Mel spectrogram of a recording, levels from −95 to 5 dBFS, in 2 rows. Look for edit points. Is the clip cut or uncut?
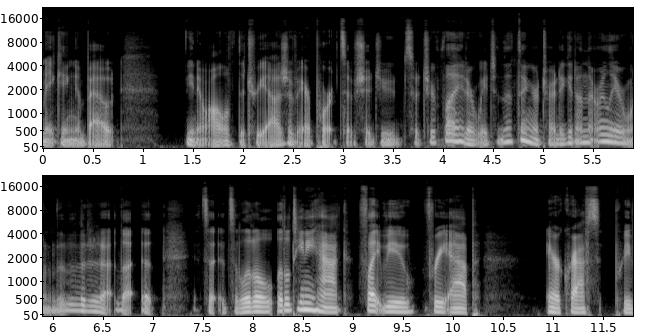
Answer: uncut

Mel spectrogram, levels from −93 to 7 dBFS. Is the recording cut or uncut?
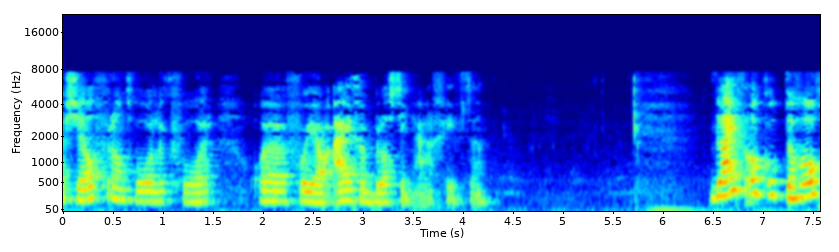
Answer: uncut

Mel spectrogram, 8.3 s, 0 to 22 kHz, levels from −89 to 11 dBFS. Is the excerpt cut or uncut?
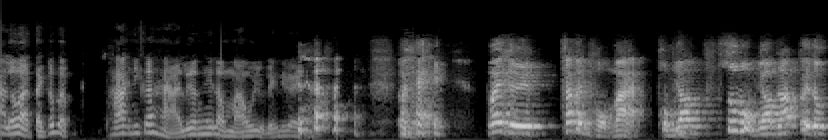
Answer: cut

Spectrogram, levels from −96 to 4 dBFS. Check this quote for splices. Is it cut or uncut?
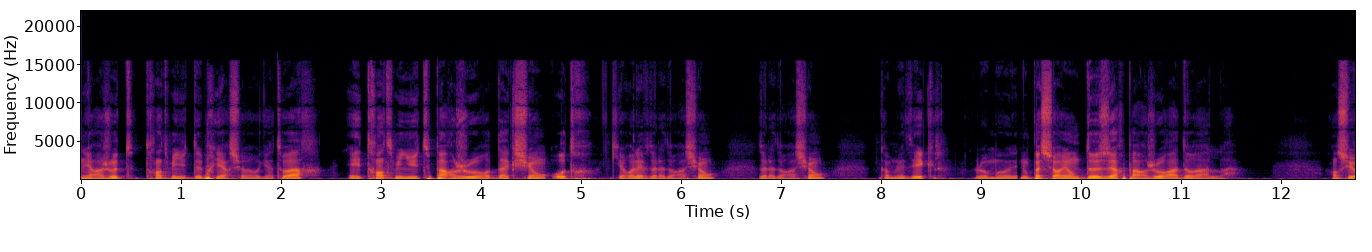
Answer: cut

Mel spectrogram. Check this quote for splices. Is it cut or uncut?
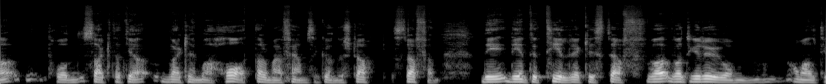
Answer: uncut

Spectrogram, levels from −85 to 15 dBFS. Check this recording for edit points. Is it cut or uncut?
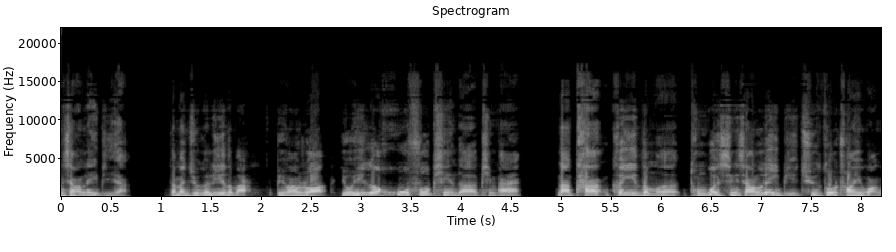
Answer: uncut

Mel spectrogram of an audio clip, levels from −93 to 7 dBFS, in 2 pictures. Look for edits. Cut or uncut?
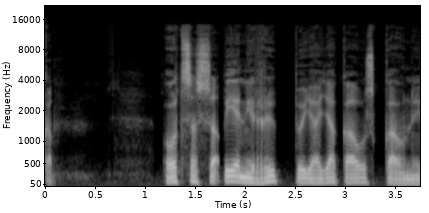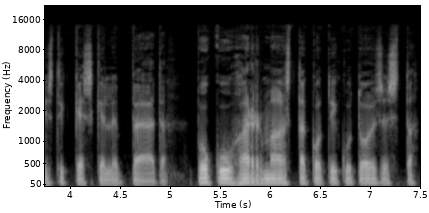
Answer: cut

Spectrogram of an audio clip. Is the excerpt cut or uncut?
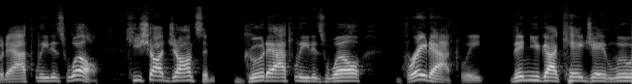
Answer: uncut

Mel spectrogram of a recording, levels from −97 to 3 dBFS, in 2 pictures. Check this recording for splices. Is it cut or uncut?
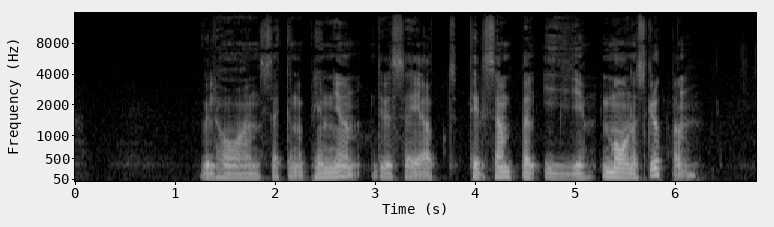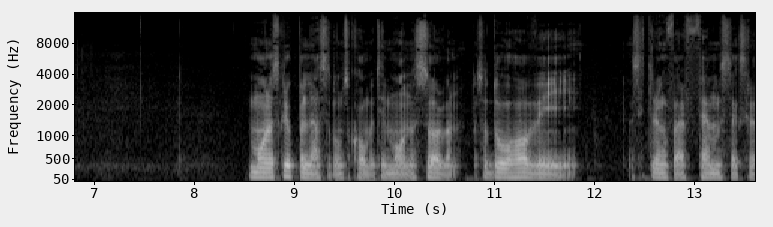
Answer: cut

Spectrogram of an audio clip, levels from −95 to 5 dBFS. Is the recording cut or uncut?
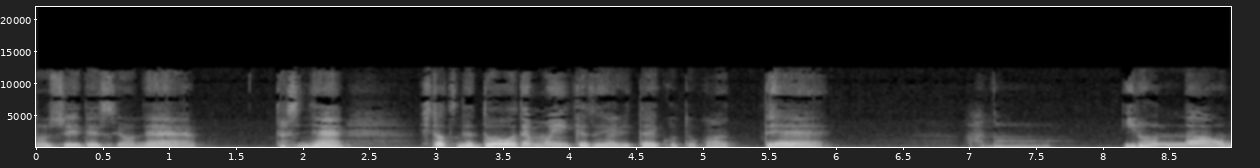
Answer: uncut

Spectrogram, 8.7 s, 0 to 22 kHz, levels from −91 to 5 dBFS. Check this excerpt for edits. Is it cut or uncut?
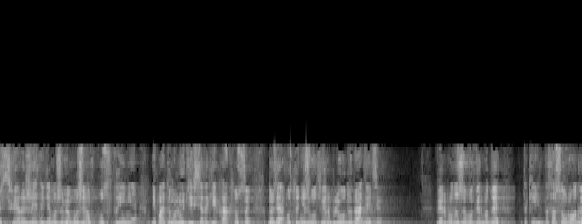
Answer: cut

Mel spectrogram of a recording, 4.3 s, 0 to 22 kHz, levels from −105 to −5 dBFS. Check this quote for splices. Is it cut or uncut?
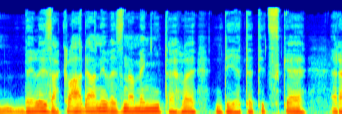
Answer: uncut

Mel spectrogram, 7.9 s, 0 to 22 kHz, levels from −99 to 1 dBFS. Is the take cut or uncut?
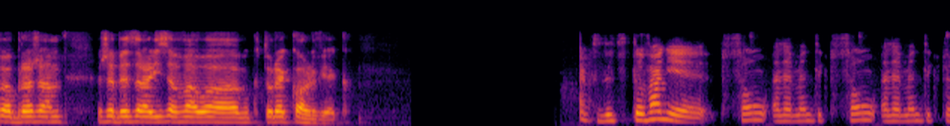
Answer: cut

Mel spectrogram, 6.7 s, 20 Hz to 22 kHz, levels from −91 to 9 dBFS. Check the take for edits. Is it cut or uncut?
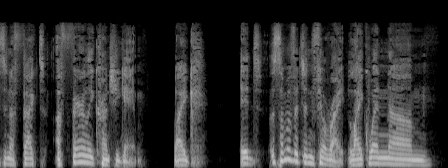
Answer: cut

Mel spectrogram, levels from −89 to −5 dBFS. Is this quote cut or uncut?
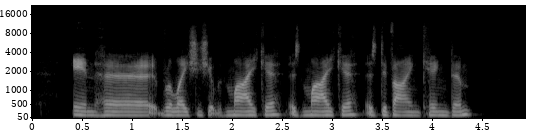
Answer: cut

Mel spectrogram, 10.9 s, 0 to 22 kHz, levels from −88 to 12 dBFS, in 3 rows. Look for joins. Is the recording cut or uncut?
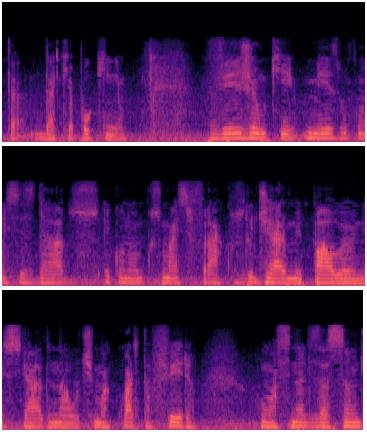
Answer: cut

